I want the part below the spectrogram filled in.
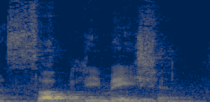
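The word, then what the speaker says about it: sublimation: تسعید در مقابل کلمه سابلیمیشن انگلیسی به کار رفته، سابلیمیشن S-U-B یورو آ تلفظ من، سابلیمیشن.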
